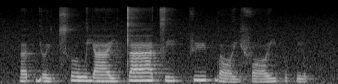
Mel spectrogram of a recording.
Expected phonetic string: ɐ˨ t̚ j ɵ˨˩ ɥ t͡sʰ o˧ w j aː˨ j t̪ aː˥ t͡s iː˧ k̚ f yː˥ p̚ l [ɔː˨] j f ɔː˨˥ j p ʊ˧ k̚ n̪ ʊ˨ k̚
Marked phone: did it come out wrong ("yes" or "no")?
yes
